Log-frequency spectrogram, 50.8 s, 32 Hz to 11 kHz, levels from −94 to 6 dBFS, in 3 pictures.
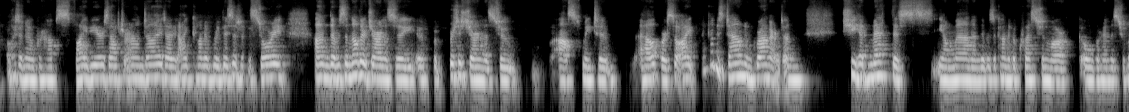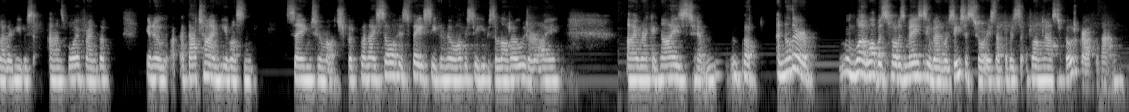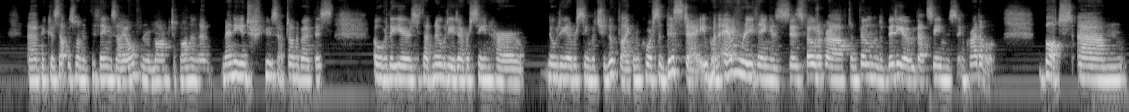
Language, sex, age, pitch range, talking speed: English, female, 50-69, 170-190 Hz, 205 wpm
